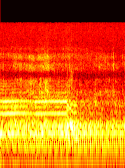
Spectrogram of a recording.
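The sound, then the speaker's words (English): A motorboat engine running on a river on a dark, moonless, starless night as fog drifts in drones steadily with a low, throbbing hum and faint tonal whine, a constant loud rumble over rushing wind and water, with no voices. “As I was easing my boat toward what I thought was the shore, the motor quit.”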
